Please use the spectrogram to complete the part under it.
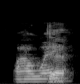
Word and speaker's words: Huawei: Huawei, the Uyghurs or.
